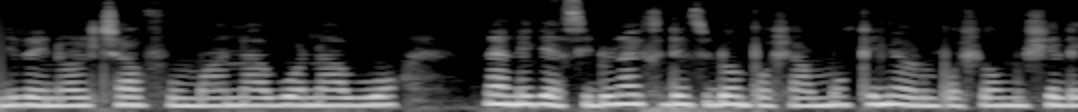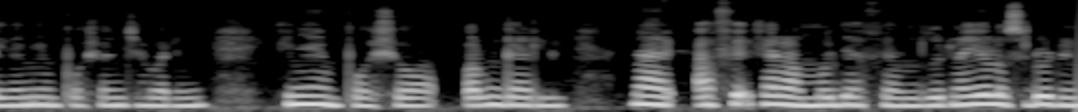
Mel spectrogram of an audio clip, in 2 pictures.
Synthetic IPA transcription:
ni˦ɾa˨inɔ˦lt͡ʃa˦fu˨manabɔ˦nabɔ˦ | na˨nɛ˦d͡ʒa˨sidɔ˦na˨ɛksi˦dɛ˦nsi˦dɔ˦m̩pɔ˨ʃa˨mɔ˦kɛ˦ɲa˦ɔɾm̩˨pɔʃɔmu˨ʃɛ˦lɛkɛɲa˦m̩˨pɔʃɔ˦ɲd͡ʒaβa˨ɾini | kɛ˦ɲa˦im̩˨pɔ˨ʃɔː˦ɾɡa˦li | nafkɛ˦ɾa˨mɔd͡ʒafi˦a˨m̩zu˦ɾina˨ijɔ˦lɔsi˦dwɔ˦ni˨

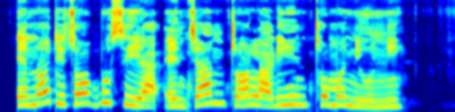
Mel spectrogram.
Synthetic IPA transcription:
ɛ˨nɔ˦di˨tɔ˦bu˦si˨ja˨ʔɛ˨n˨d͡ʒa˦n˦tɔ˨˦la˨ɾi˦n̩˦tʰɔ˦mɔ˦ni˨u˨ni˦

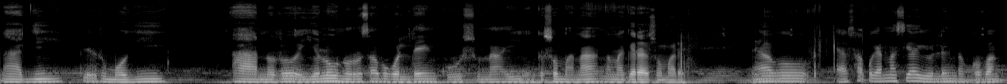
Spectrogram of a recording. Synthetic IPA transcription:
na˦˨d͡ʒi˦bḛ˦ɾu˨mo˨ɡi˦ | a˨nɔ˨ɾʊ˦ɛ˨jo˦lo˦u˦nɔ˨ɾʊ˦sa˦bʊ˨kɔ˨lːe˦ŋku˨˦su˨na˦i˦ɪ˨ŋɡɪ˨sɔ˦ma˨na˦na˨na˨ɡɪ˦ɾa˨ɪ˨sɔ˦ma˨ɾɛ˨ | nɛ˨a˦ɡo˦ | a˨sa̰˦bʊ˨kɛ˨na˦si˦a˦jo˨lɪ˦ŋda˨ŋɡɔ˨ba˦ŋ

